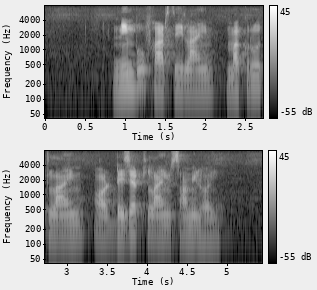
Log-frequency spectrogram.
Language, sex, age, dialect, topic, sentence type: Magahi, male, 36-40, Southern, agriculture, statement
